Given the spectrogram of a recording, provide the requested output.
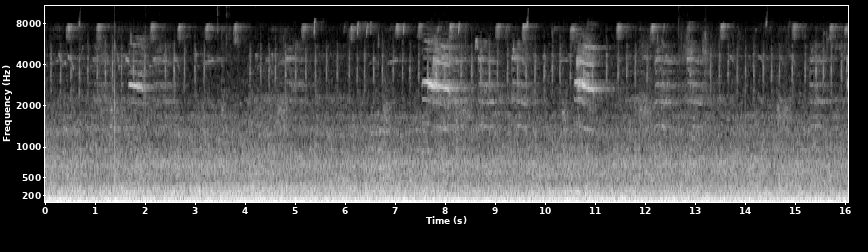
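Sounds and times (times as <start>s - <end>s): birds chipping: 0.0s - 16.0s.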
